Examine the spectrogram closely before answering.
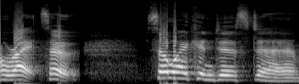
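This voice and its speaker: A speaker with an Australian accent talks at a very slow pace, with lively intonation. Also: woman. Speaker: occult practitioner and YouTuber. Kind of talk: casual Q&A vlog. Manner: hesitant, many fillers and repetitions.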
